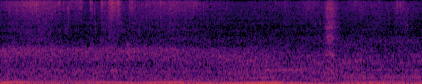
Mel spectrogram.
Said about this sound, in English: It sounds like a motorcycle.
